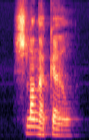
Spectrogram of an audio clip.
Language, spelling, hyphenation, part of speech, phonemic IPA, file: Dutch, slangenkuil, slan‧gen‧kuil, noun, /ˈslɑ.ŋə(n)ˌkœy̯l/, Nl-slangenkuil.ogg
- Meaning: 1. snake pit (pit full of snakes, pit inhabited by snakes) 2. snake pit (treacherous, hostile place)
